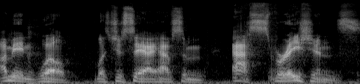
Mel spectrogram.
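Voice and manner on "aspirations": heavy stress on first syllable ass in aspirations. On a comedy podcast, asked about getting political, stressing 'ass' in aspirations. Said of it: "Why did you emphasize the ass?".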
